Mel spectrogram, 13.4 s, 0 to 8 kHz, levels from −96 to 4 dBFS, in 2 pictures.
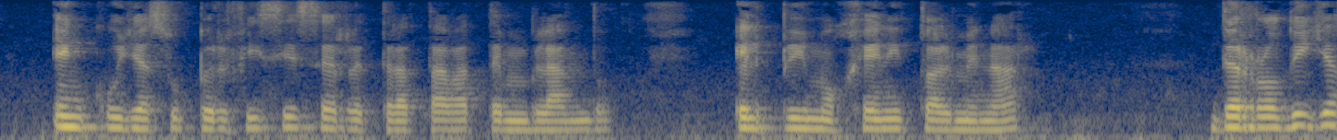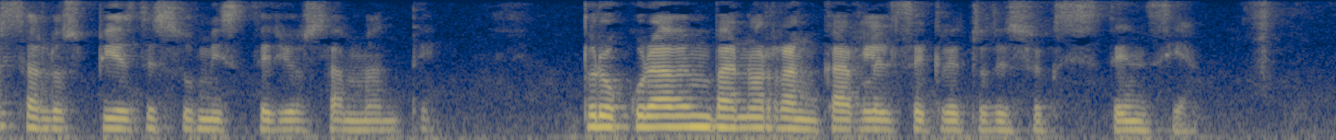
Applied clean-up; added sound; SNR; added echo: none; none; none; none.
